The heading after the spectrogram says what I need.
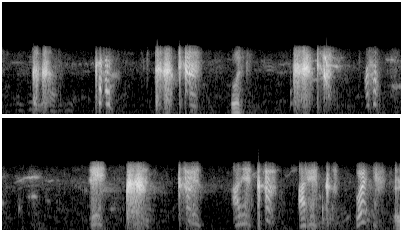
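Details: Adult deliberately forcing an artificial cough: about seventeen short, sharp bursts, some in quick pairs; voluntary cough.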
